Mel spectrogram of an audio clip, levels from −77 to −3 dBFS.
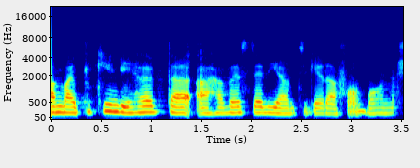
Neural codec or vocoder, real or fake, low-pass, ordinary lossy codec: codec, 16 kHz, 1.1 kbps, Voila-Tokenizer; fake; 7.2 kHz; none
